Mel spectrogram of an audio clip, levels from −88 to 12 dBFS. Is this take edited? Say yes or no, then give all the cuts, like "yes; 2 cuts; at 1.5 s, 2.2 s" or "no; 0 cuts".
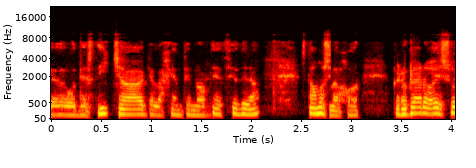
yes; 2 cuts; at 1.6 s, 2.8 s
